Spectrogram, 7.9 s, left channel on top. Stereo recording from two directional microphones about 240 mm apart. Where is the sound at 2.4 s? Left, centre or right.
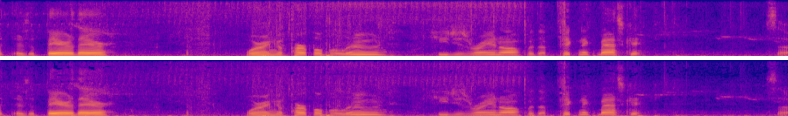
Left.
